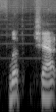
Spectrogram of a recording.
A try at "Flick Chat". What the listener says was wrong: That's Flick Chat. Sounded like you said flip. Like you're going to thump your little brother in the head. Flick Chat.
